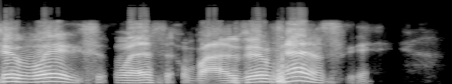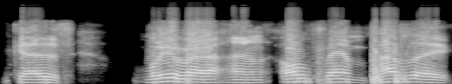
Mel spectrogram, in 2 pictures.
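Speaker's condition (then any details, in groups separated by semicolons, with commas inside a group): ALS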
